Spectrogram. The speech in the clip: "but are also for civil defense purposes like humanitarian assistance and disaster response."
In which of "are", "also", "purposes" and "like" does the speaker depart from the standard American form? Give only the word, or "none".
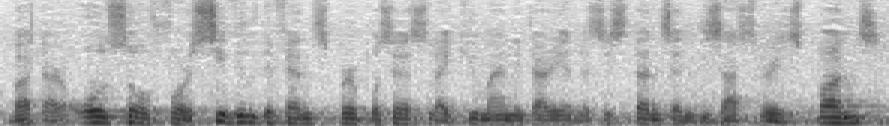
purposes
